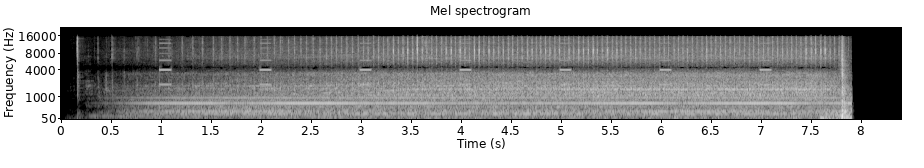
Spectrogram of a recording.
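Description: Old film projector sound effect for a countdown leader: the projector runs with a steady whir and clatter, with a short faint beep once a second. It ends in a sharp click and stops suddenly.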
